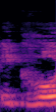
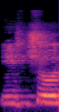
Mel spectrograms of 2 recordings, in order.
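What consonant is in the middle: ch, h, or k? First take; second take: h; ch. First: The middle has a k followed by an h. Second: The middle consonant is a ch sound. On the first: "इक हो नहीं पढ़ेंगे कि एच की sound आए" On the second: "इचो नहीं पढ़ेंगे, सी एच की साउंड नहीं आएगी"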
